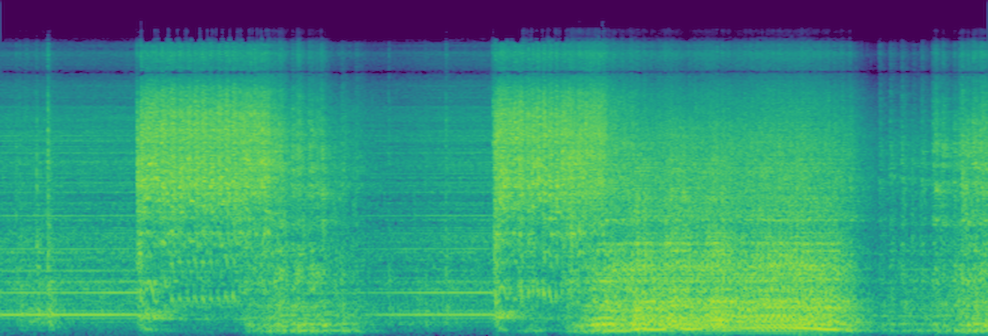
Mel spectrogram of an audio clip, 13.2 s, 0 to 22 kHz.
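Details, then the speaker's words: Supercharged V8 Chevy C10 on carburetors after sealing vacuum leaks, air filters off: crisp throttle blips dropping back to a lumpy idle, carburetors now controlling it since it no longer pulls unmetered air; normal running. "Hey, the carburetors are telling it what to do. Weird. When it's not pulling air from places it's not"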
